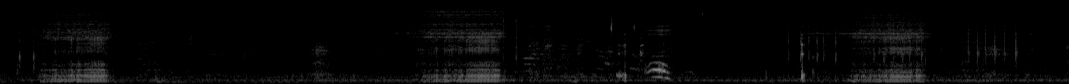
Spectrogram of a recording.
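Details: Loud rasping snores about every four seconds, with faint room noise between: ordinary snoring.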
